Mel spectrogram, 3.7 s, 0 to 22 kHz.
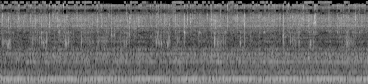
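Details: Garbage disposal running with hot water while a Plink cleaner ball is ground up: steady low motor hum near 200 Hz with rushing water; running normally.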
